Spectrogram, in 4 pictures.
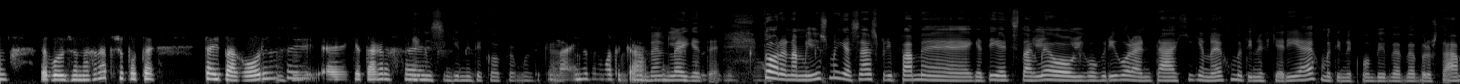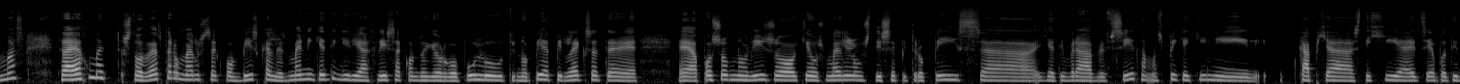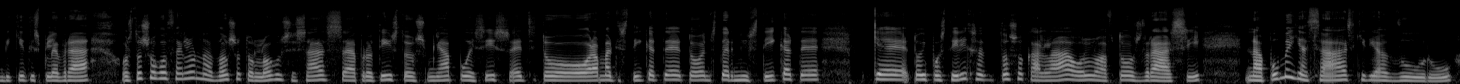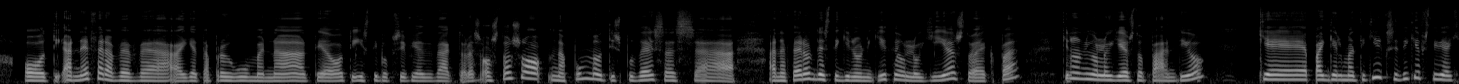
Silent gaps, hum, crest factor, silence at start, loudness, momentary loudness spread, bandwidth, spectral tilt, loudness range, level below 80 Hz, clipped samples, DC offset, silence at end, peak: none; none; 24 dB; 0 s; -31 LUFS; 10 LU; 16 kHz; -5.5 dB/octave; 6 LU; -70 dBFS; under 0.1%; under 0.1%; 0 s; -6 dBFS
